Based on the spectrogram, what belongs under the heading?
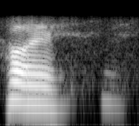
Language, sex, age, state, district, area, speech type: Assamese, female, 60+, Assam, Dibrugarh, rural, conversation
